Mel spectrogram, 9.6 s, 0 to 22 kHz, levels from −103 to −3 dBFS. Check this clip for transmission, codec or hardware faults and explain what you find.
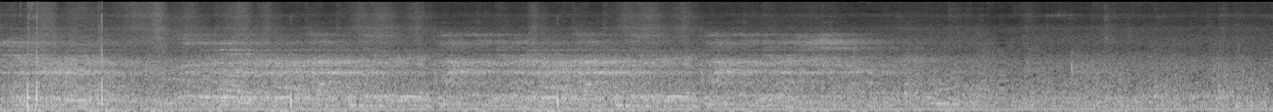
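Two brief repeated-buffer faults occur, at 0.59 to 0.64 s and 7.50 to 7.54 s. New audio arrived late, so the device replayed its last 11.6 ms block, which fits a 512-sample buffer, four and then three extra times. Each gives a short buzzy stutter with hard joins.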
